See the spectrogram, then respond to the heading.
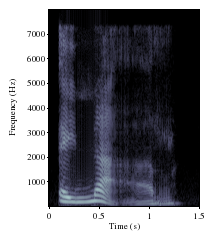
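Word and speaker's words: Einár: med en accent på A-et. Och tänkte, bara för att det ska se märkvärdigt ut. Nej, utan det skulle då uttalas på blatte svenska, Einar. Sån betoning har vi ju inte i svenska. Här heter folk Kalle och Pelle, alltså vi betonar på första stavelsen.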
